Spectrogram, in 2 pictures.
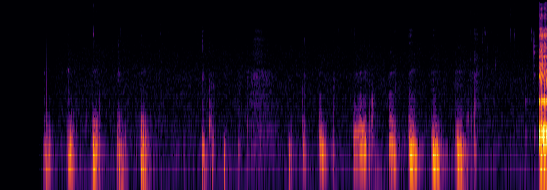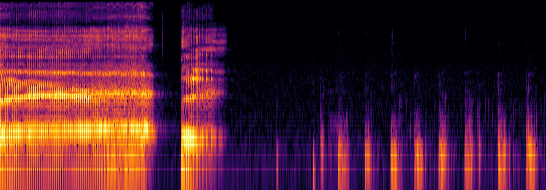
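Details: A long, loud, drawn-out belch and a second shorter one, with quick soft rhythmic sounds before and after; burping.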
